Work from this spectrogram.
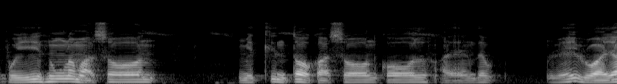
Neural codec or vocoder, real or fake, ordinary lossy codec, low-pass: none; real; none; 7.2 kHz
